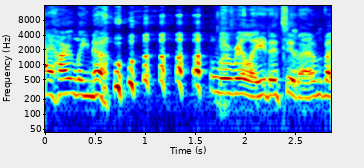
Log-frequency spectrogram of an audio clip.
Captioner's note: laughs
